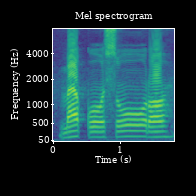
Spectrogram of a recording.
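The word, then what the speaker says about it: مقصورات: Maqsurah. Maquo maqsu. Suyunya tebal karena huruf shad yaitu huruf isti'la. Hati-hati jangan terbaca dengan huruf sin jangan maqsurah tapi dia menebal.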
